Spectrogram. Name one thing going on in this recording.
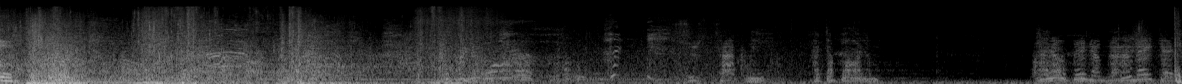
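A young man talks calmly into a close microphone.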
